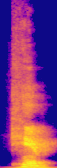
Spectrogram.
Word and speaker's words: Khim: KY KY hdall m KY h mm okay pronounced Kim but it's more like it's not like Kim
